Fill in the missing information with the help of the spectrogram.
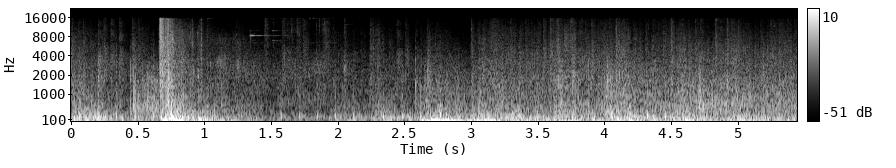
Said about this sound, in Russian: Ну чё, моя снайперская стрельба меткая помогла все таки чуть-чуть прорваться.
